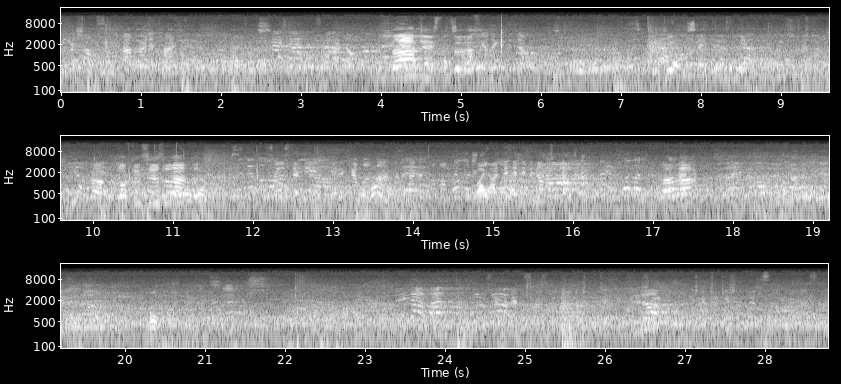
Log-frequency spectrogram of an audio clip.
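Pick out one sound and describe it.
A crowd talks and shouts in a large echoing hall.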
